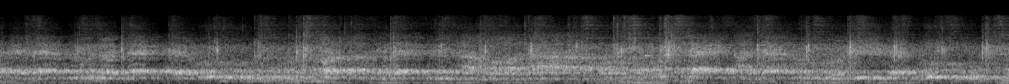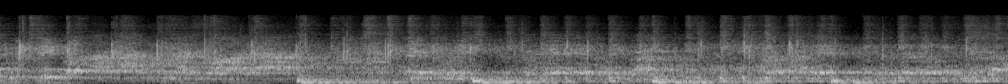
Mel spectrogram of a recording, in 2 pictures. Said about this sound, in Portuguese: A torcida é. do Flamengo vai cantar aqui agora em dezembro de 81.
